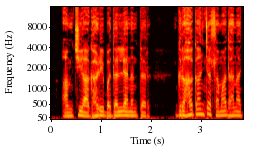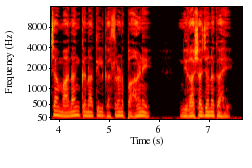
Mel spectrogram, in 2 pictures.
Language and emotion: Marathi, sad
